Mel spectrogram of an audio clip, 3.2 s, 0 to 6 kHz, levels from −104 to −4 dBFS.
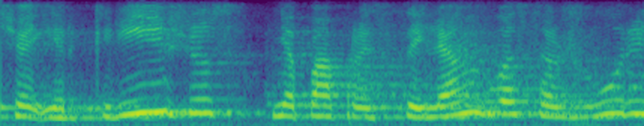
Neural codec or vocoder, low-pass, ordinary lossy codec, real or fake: none; 5.4 kHz; Opus, 16 kbps; real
